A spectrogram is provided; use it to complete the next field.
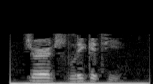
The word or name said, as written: ligeti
